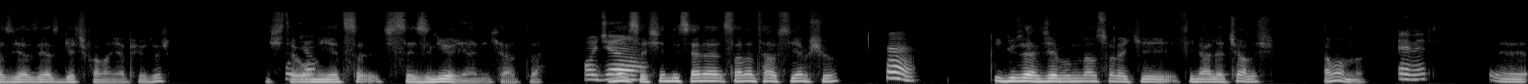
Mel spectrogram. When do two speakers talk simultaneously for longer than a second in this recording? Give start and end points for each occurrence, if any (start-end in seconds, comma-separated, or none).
none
